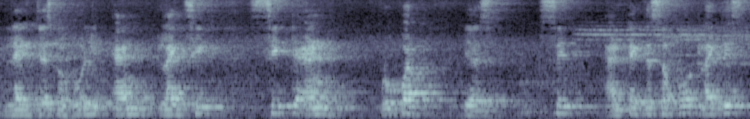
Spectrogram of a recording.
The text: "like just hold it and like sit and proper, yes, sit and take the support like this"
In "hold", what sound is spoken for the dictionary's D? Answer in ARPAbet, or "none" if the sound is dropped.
none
